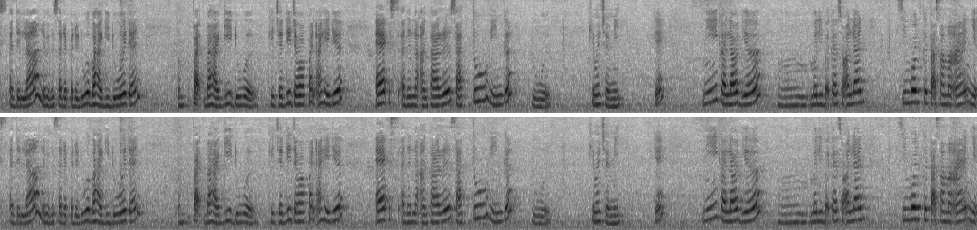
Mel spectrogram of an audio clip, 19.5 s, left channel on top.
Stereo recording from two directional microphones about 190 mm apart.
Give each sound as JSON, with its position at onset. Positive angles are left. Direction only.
{"t": 0.2, "sound": "a woman's voice", "side_deg": 30}
{"t": 3.8, "sound": "a woman's voice", "side_deg": 30}
{"t": 11.8, "sound": "a woman's voice", "side_deg": 15}
{"t": 16.2, "sound": "a woman's voice", "side_deg": 20}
